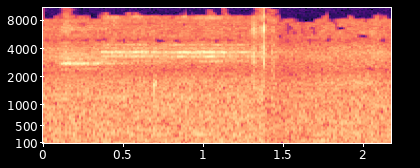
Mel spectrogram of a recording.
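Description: Steady low rumbling background noise with a faint high tone, and one short click a little past the middle.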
